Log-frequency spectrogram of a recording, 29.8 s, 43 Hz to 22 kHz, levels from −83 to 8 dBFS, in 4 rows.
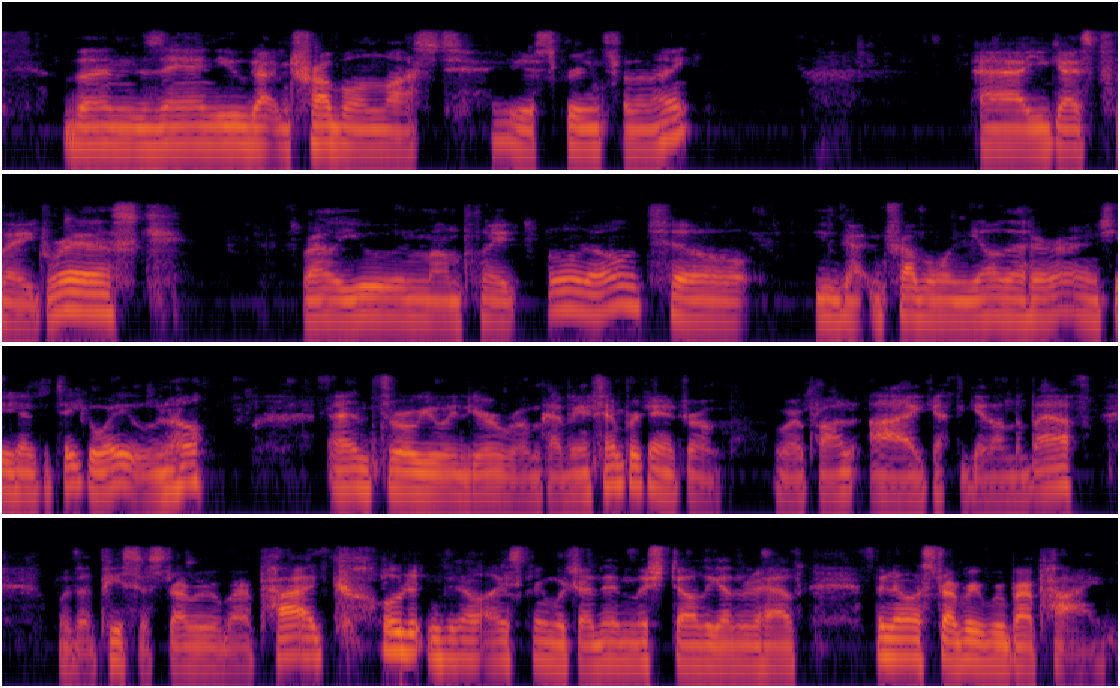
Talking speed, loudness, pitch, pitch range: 165 wpm, -29 LUFS, 105 Hz, 95-110 Hz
